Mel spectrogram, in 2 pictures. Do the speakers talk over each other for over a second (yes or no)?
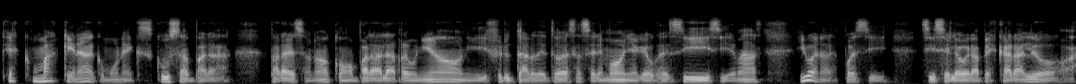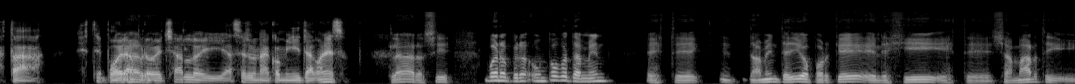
no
